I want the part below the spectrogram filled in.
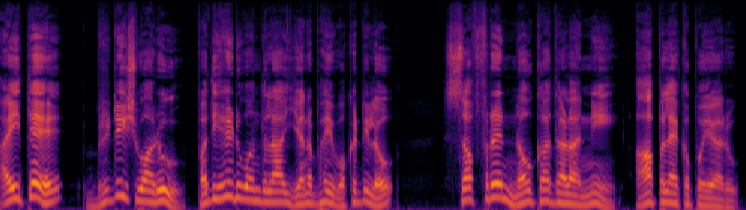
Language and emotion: Telugu, neutral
